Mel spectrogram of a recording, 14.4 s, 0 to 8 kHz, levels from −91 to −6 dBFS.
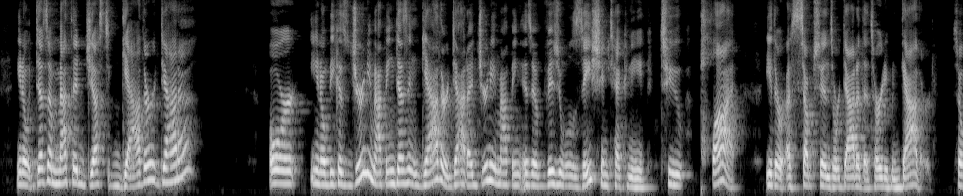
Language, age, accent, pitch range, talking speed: English, 30-49, American, 155-205 Hz, 140 wpm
